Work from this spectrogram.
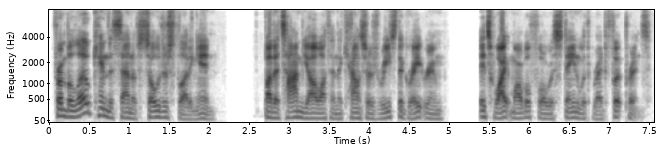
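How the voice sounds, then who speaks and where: Low-voiced man narrating fantasy. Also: a bit bright, no echo, studio quality. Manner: measured, deliberate, dramatic. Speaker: audiobook narrator. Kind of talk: scripted dramatic fantasy narration.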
